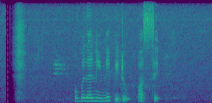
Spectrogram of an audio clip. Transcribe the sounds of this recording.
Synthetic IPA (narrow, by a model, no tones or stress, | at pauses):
obəd̪ɛnːinːepiʈupasːe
